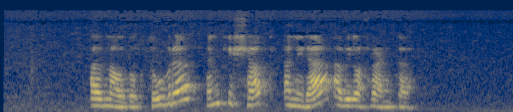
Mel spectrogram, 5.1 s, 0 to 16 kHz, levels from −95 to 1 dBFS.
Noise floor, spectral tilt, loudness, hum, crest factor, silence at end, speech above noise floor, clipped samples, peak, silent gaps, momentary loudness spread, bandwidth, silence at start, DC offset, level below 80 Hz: -61 dBFS; -6 dB/octave; -24 LUFS; none; 20 dB; 1 s; 38 dB; under 0.1%; -6 dBFS; none; 10 LU; 11.5 kHz; 0.9 s; under 0.1%; -62 dBFS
